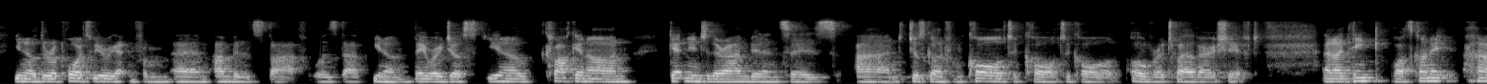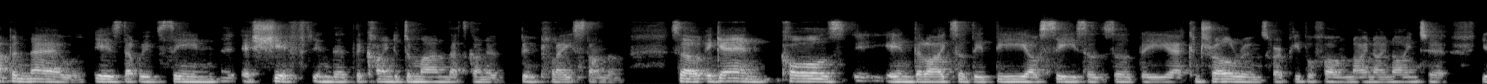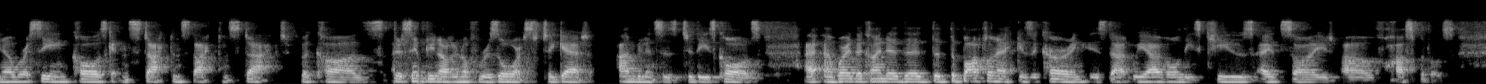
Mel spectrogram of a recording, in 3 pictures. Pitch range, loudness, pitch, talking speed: 115-130 Hz, -19 LUFS, 120 Hz, 180 wpm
